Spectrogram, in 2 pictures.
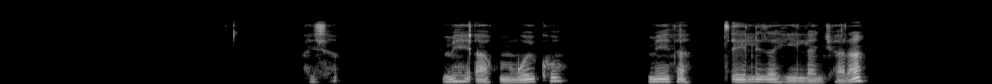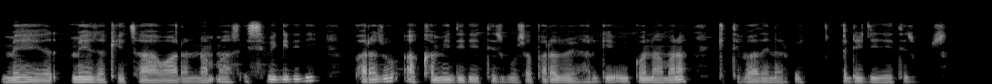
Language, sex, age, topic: Gamo, male, 25-35, agriculture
